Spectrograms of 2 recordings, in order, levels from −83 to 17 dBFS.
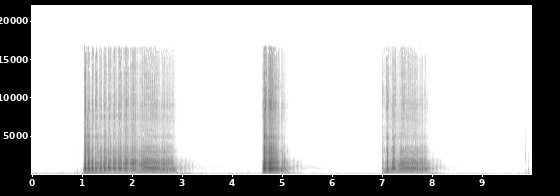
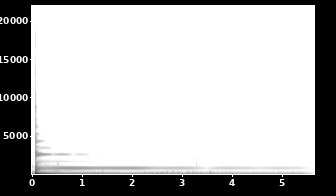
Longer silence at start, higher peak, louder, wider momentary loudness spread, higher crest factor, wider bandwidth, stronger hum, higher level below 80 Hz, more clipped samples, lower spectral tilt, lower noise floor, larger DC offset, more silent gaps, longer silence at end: about the same, 0.05 s vs 0 s; about the same, -2 dBFS vs -4 dBFS; first, -28 LUFS vs -31 LUFS; second, 17 LU vs 22 LU; first, 32 dB vs 26 dB; first, 17 kHz vs 5.4 kHz; neither; second, -62 dBFS vs -50 dBFS; neither; second, -1 dB/octave vs -9 dB/octave; first, -73 dBFS vs -54 dBFS; neither; neither; first, 1.9 s vs 1.6 s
